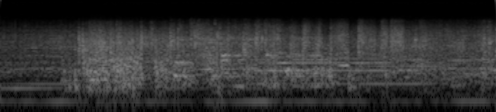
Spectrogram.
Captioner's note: boards and buckets move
